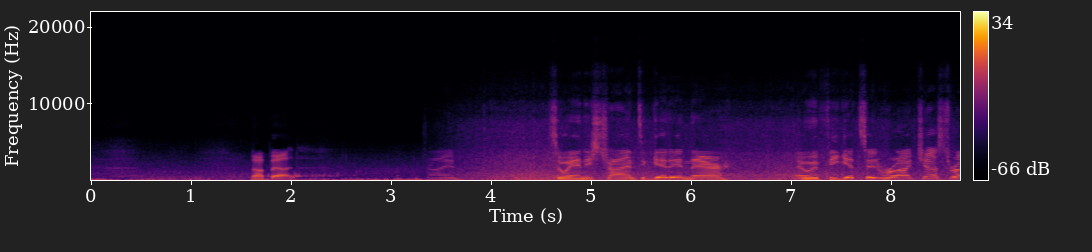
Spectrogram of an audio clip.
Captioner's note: water rushing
